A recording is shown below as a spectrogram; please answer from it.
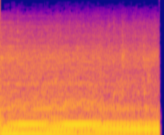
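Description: The band's final low note held steadily over the ringing of a crash cymbal fading away after the last drum hits; the sound cuts off suddenly at the end.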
